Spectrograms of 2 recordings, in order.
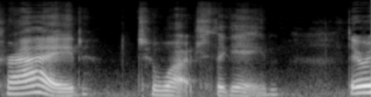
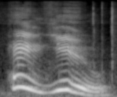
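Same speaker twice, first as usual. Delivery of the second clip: higher, louder shout of a camera woman; 6 semitones higher, 4 dB louder than usual. A narrator's reading. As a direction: call out sharply across the crowd. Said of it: "shouted the camera woman".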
